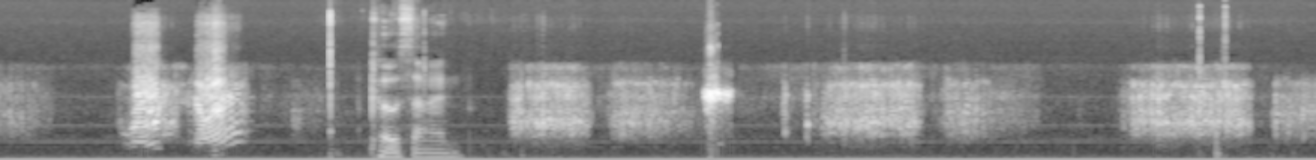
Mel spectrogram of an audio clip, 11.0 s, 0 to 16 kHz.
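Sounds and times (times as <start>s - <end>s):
person snoring over telephone: 9.4s - 10.9s.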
